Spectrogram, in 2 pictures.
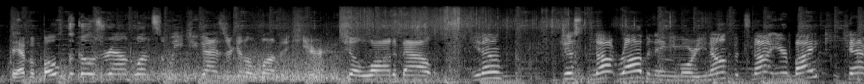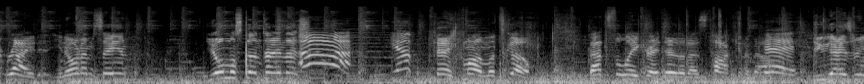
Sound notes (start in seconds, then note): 12.1 groans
